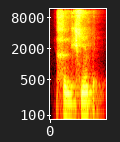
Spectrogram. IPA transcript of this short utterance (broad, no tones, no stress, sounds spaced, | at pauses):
χ iː ʒ ɕ ɛ̃ p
